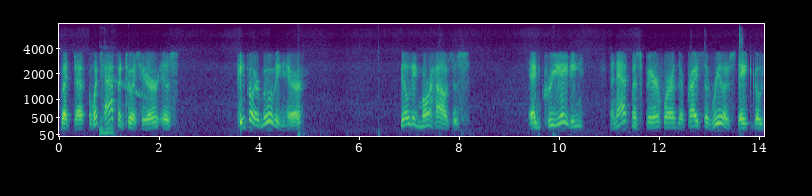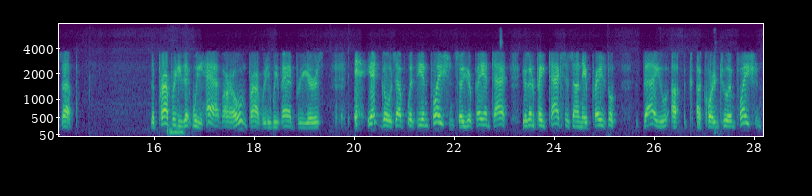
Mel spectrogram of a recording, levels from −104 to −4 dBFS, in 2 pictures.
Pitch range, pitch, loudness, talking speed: 135-190 Hz, 150 Hz, -30 LUFS, 130 wpm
